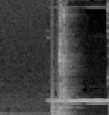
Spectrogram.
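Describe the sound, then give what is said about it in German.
A shop door shuts with a single solid thunk, followed by a faint, steady ringing tone that lingers briefly. No one speaks. “Die macht immer der zu, der zuletzt hindurchgeht.”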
